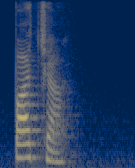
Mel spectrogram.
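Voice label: "пача", Komi, female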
